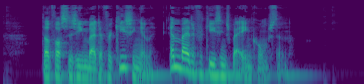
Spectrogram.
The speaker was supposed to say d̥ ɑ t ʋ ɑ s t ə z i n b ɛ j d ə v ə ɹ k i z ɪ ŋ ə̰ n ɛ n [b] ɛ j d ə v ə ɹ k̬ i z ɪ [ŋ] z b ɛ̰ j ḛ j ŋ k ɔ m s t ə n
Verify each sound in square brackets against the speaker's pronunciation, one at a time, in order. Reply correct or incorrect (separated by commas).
correct, correct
